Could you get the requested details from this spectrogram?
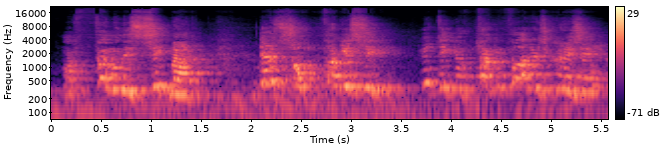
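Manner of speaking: high, loud worked-up rant; agitated outburst. Acted. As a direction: let it burst out, pitched high. Rant about sick family peaks.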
